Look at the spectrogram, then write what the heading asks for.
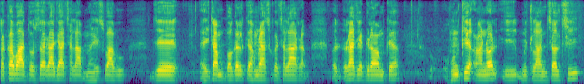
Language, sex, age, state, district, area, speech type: Maithili, male, 60+, Bihar, Madhubani, rural, spontaneous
